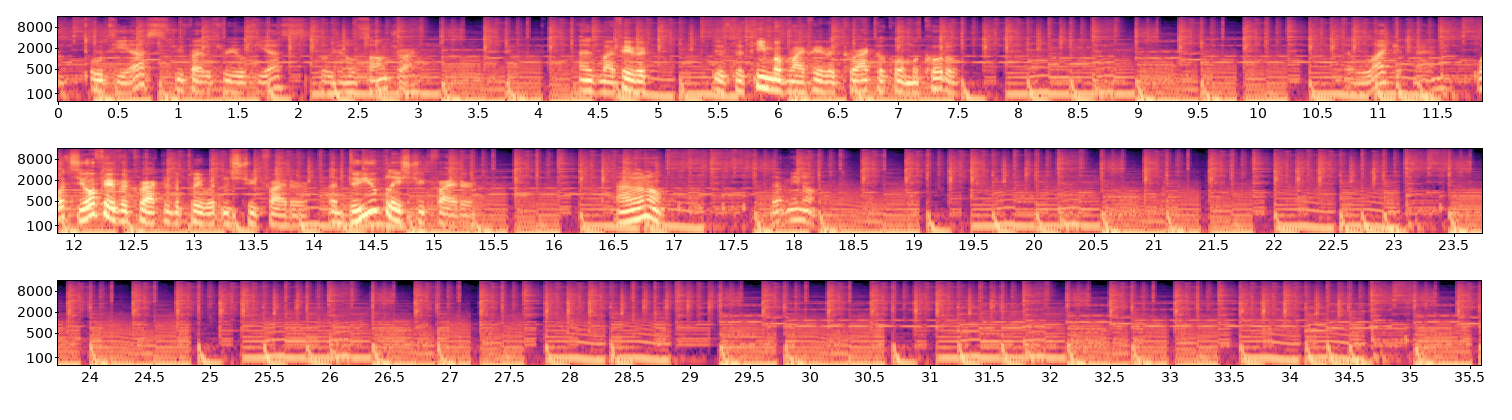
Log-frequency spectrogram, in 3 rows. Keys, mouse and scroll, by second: 0.8 scroll up 1, 1.9 shift+middle click, 2.6-3.3 scroll down 2, 3.5 shift+middle click, 5.3 shift+middle click, 9.6 shift+middle click, 10.4 shift+click, 17.9 shift+middle click, 19.8 ctrl+j, 23.4 shift+middle click, 25.0 shift+middle click, 25.8 shift+middle click, 26.2 shift+middle click, 26.7 shift+middle click, 28.0 middle click, 28.6 shift+middle click, 31.8 shift+middle click, 32.9 right click, 34.4 shift+middle click.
